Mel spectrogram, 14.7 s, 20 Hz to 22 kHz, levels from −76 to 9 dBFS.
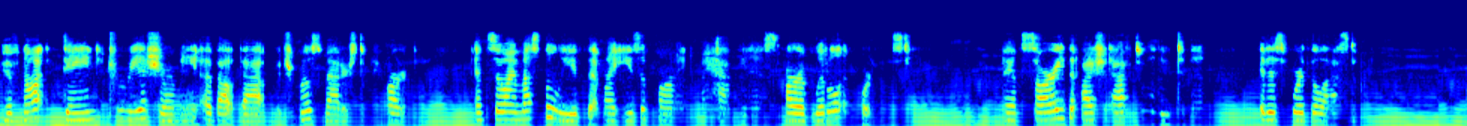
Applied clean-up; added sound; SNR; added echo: neural mask model RNNoise.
